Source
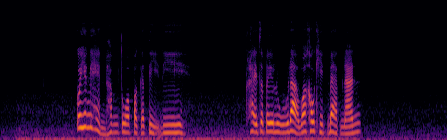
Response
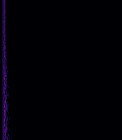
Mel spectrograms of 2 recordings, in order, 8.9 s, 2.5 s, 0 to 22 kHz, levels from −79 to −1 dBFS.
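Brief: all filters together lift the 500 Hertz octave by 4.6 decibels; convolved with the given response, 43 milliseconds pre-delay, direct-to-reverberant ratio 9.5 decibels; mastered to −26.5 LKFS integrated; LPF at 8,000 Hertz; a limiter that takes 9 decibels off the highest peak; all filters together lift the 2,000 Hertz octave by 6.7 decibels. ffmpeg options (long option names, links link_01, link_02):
-filter_complex "[0:a]lowpass=8000,equalizer=frequency=500:width_type=o:gain=5,equalizer=frequency=2000:width_type=o:gain=7.5,alimiter=limit=-18dB:level=0:latency=1,asplit=2[link_01][link_02];[1:a]atrim=start_sample=2205,adelay=43[link_03];[link_02][link_03]afir=irnorm=-1:irlink=0,volume=-7.5dB[link_04];[link_01][link_04]amix=inputs=2:normalize=0,volume=2dB"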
